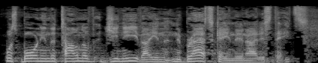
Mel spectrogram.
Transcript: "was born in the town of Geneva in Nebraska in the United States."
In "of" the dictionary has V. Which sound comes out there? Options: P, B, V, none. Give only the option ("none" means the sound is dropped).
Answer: V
